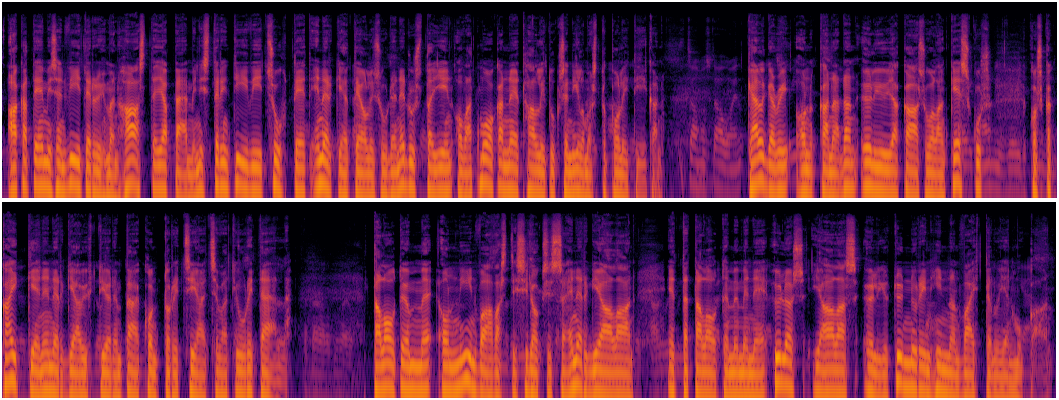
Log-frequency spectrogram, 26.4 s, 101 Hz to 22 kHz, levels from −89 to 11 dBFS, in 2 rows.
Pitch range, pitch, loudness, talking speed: 105-125 Hz, 115 Hz, -21 LUFS, 100 wpm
